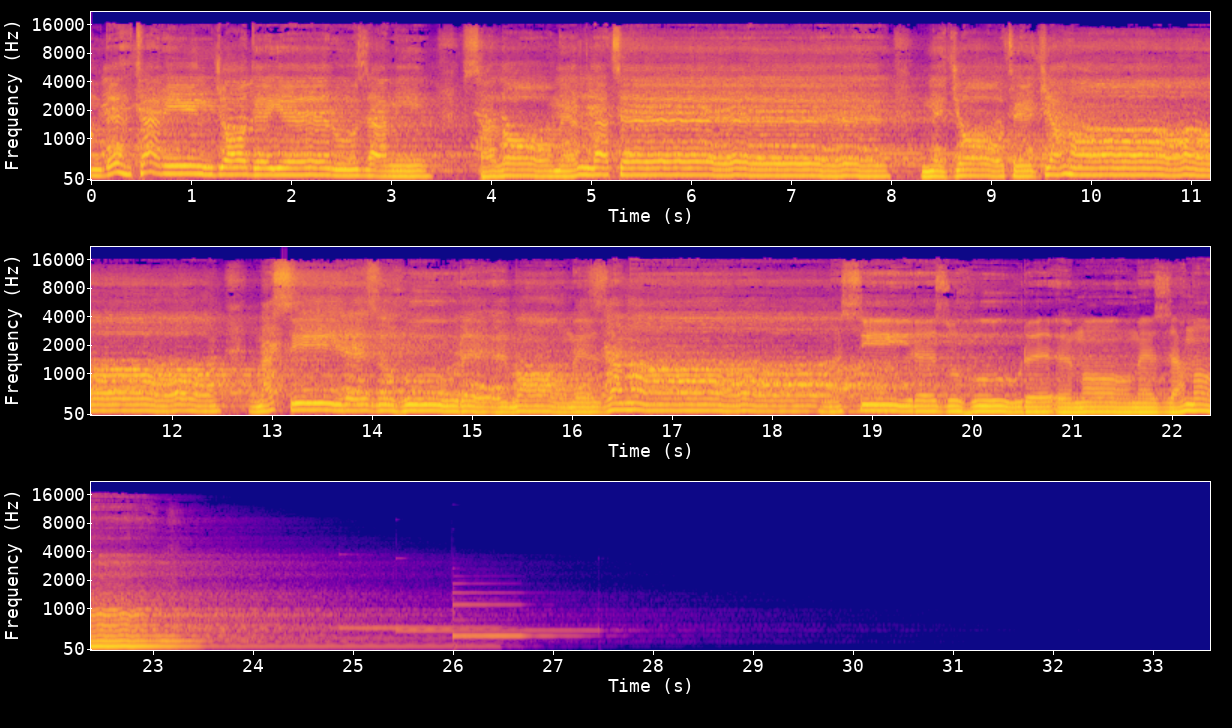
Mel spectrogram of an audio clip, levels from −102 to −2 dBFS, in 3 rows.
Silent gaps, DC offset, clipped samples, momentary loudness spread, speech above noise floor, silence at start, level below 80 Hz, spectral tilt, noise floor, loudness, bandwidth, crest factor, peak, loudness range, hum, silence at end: none; under 0.1%; under 0.1%; 4 LU; over 78 dB; 0 s; -50 dBFS; -5 dB/octave; under -90 dBFS; -12 LUFS; 17 kHz; 14 dB; 0 dBFS; 2 LU; none; 6.9 s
